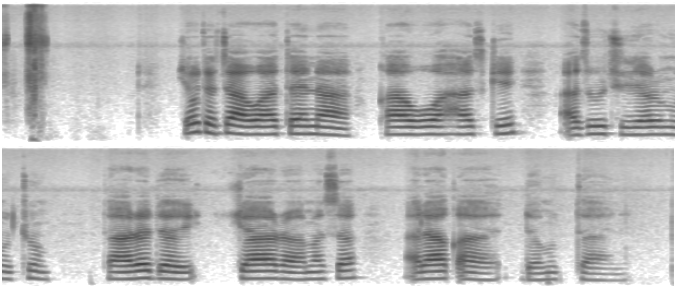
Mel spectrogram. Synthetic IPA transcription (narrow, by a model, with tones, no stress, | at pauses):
kʲa˦wtɐ˨taː˦waː˦tɐ˦naː˨ | kaː˦woː˦wa˦ɦa˦skʲeː˦ | ʔa̰˨zuː˦t͡ʃɪ˨jɐ˦rmʊ˨tʊ˦˨m | taː˨ɽe˦da˨ | ɡʲaː˦ɽaː˨mɐ˦sa˦ | ʔa̰˨laː˦kʼaː˨ | da˨mʊ˦tʰaː˨neː˦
